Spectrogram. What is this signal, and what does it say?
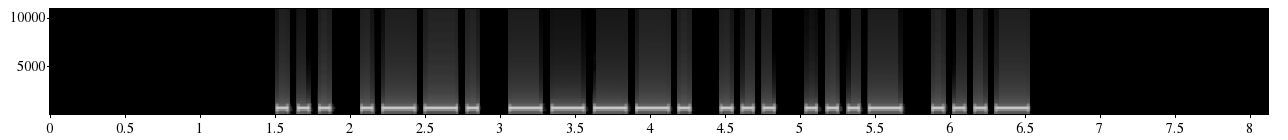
Morse code, heard as a keyed tone, about 17 wpm, 700 Hz. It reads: SP9SVV
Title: DXCC-100 Call Signs - 6 Characters - 17wpm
